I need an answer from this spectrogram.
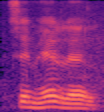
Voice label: "c$imhElhel" beaver, Washo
